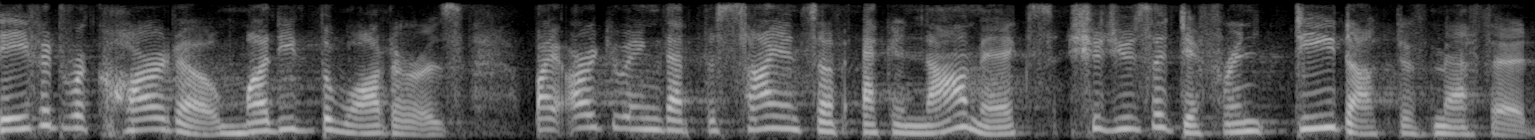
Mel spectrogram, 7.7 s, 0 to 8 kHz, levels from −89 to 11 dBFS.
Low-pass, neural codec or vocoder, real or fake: 7.2 kHz; none; real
